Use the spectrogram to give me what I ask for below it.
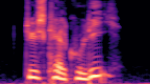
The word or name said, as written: dyskalkuli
